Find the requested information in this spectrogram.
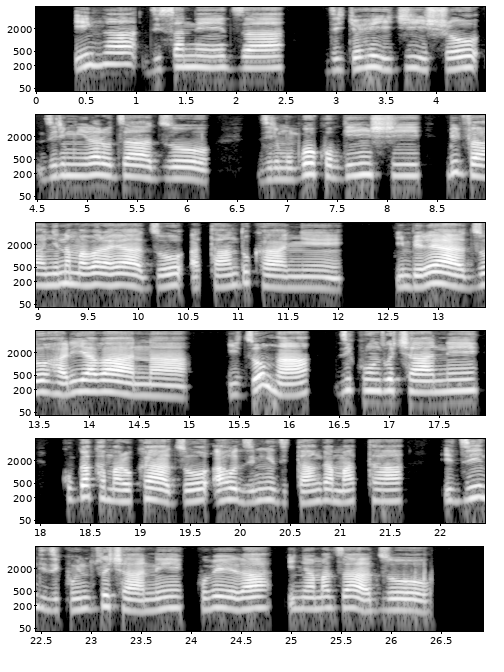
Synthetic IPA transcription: iŋ̥azisane̞ːza | ziɾɟo̞ɦe̞jiɟiːʃo̞ziɾimŋiːɾaɾo̞zaːzo̞ | ziɾimub̚ɡo̞ːko̞bɡiːnʃi | βivaːɲe̞namaβaɾajaːzo̞ataːndukʰaɲe̞ | imbe̞ɾejaːzo̞ɦaɾiaβaːna | izo̞ŋ̥a | zikuːnzɡwe̞t͡ʃaːne̞ | kub̚ɡaːkamaɾo̞kʰaːzo̞ʔaho̞zimŋe̞zitaːŋɡamatʰa | iziːndizikuːnzwe̞t͡ʃaːne̞kuβe̞ːɾa | iɲamazaːzo̞

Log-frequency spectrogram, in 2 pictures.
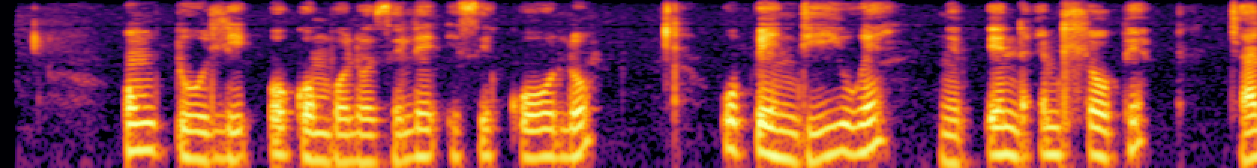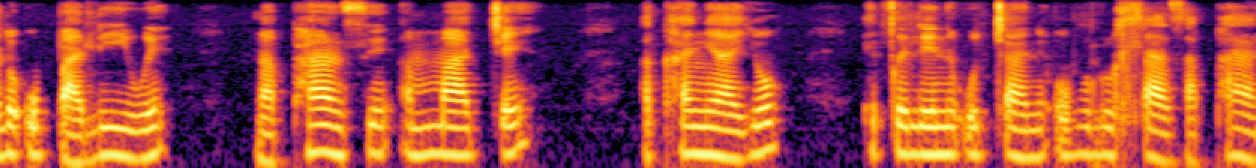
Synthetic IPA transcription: um̩d̥ʱuliɔɡ̥ʱɔmbʱɔlɔzɛlɛʔisiɣɔlɔ | upʼendʱiwɛ | ŋɛpʼɛndʱaʔem̩ɬɔpʰɛ | nd͡ʒʱalɔʔub̥ʱaliwɛ | ŋapʰant͡sʼiamat͡ʃʼɛ | akʰaɲajɔ | ɛǀɛleniʔut͡ʃʼanɛʔo̰βuluɬazapʰaːnt͡sʼ

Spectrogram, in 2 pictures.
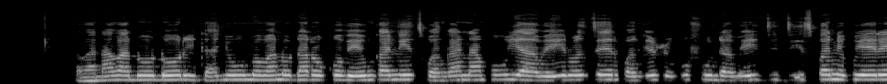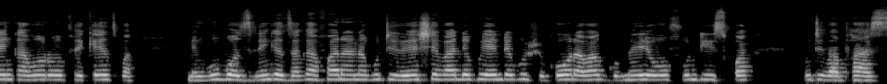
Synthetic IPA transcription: ʋanaʋaɗo̞ɗo̞ɾikaɲuuno̞ʋano̞ɗaɾo̞ko̞ʋe̞uŋɡanid͡zwaŋɡanambujaʋe̞iɾo̞nze̞rwaŋɡe̞ʐe̞kufundaʋe̞id͡zid͡ziswane̞kue̞ɾe̞ŋɡaʋo̞ɾo̞p͡fe̞ke̞d͡zwa | ne̞ŋɡuɓo̞d͡zine̞ŋɡe̞d͡zakafananak̬utiʋe̞ʃe̞ʋaɗe̞kue̞ndekuʐiko̞ɾaʋaɡʱume̞joʋo̞fundiswa | kutiʋapʰaːsi̥

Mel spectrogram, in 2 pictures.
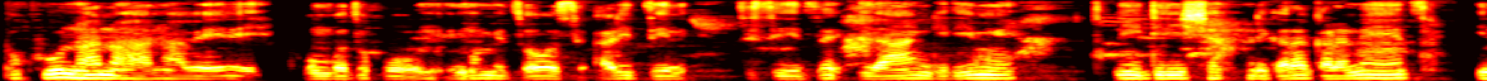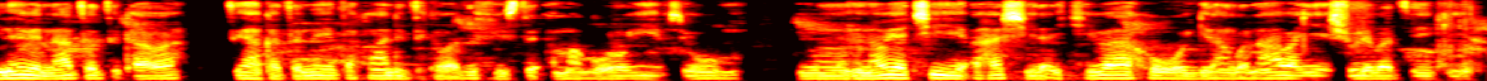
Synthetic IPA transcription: ukʰuːn̥huhanoahaːn̥huaβe̞ːɾejekuːmbozukuːn̥huiŋhomizo̞ːseaɾiziniz̥isize̞iɾaːŋɡiɾimŋe̞ | nidiɾiʃaɾiɡaɾaɡ̥aɾane̞ːz̥ḁ | in̥he̞βe̞nazo̞zikʰaβa | z̥ihakazene̞ːzakaːndizikaβa̰zifise̞ʔama̰ɡo̰ɾojivjumo | numuːnhunawo̞jat͡ʃiːje̞ʔahaʃiɾaikʰiβahowoɡiɾaŋɡo̞nahaβaɲeʃuːɾeβaziɡiɾa

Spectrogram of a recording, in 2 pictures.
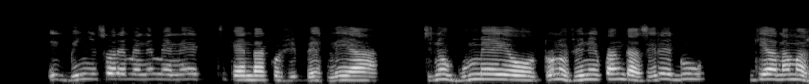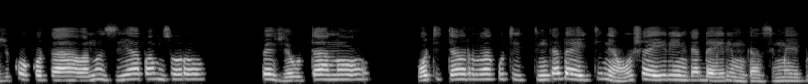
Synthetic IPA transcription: iɡʱiɲiso̞ɾemene̞me̞ne̞tikaendakuʐibʱe̞ɦeja | tino̞ɡʱumejotono̞ʐine̞kwaŋɡaziɾe̞ɗu | ŋɡianamaʐiko̞ko̞taʋano̞ziʋapamuso̞ɾo̞ | pe̞ʐe̞utano̞ | wotitauɾirakutitiŋɡaɗaitine̞ɦo̞ʃaiɾiːŋɡaɗaiɾimuɡazimwe̞ːɗu

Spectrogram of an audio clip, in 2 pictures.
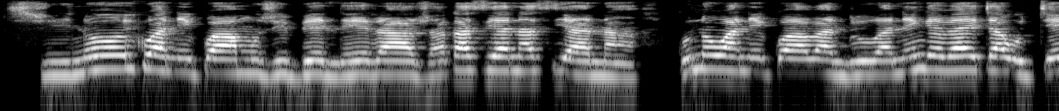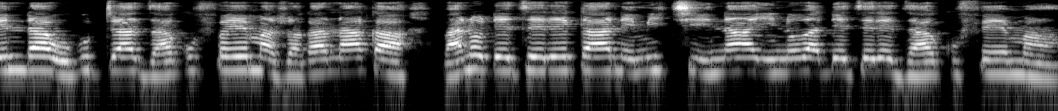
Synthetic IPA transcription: ʐ̥inowanikwamuʐibʱe̞ɮe̞raʐakasijanasijaːna | kuno̞wanikwaʋantʰuʋane̞ŋɡe̞ʋaitaɦute̞ndaɦwe̞kutad͡zakufe̞maʐakanakaʋano̞ɗe̞t͡se̞ɾe̞kane̞mit͡ʃinaino̞ʋaɗe̞t͡se̞ɾe̞d͡zakufe̞ːma

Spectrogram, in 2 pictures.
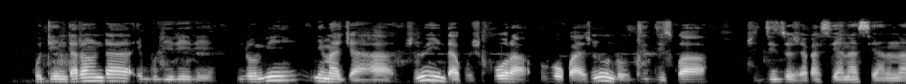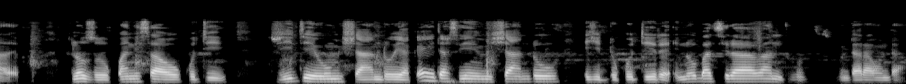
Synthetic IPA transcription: kutindaɾaundaiɓuɗiɾire | ndomine̞mad͡ʒaɦaʐ̥ino̞e̞ndakuʐiko̞ɾaukokwaʐino̞ndo̞d͡zid͡ziswa | ʐ̥id͡zid͡zo̞ʐakasijanasijanana̰ | ʐ̥ino̞zo̞kwanisawo̞kuti | ʐiːte̞womiʃando̞jakaitasemiʃando̞ | jet͡ʃidʱoko̞teɾa̰ʔino̞ɓat͡siɾaʋantʰu | mundaɾauːnda̰

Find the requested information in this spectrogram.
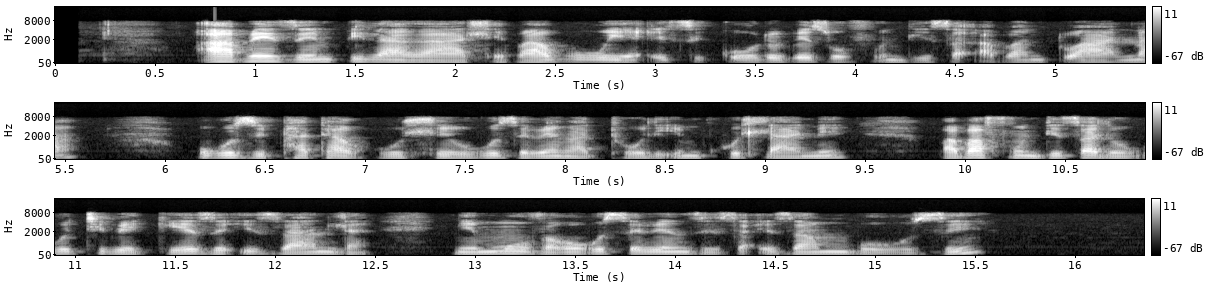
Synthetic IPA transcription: aβɛzempʼilaɣaɬɛ̰βaβujaʔisiɣɔlɔβɛzofundʱisa̰ʔa̰βantʼwana | uɣuzipʰatʰaɣuɬɛuɣuzɛβɛŋatʰolḭʔḭm̩kʰuɬanɛ | βaβafundʱisaloɣutʰiβɛɡ̥ʱɛzɛʔizand͡ɮʱa | ŋemuvaɣoɣusɛβend͡zʱisaʔizambʱoːzi

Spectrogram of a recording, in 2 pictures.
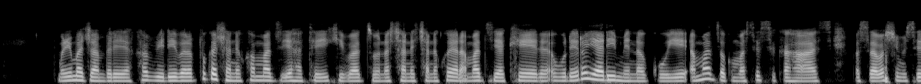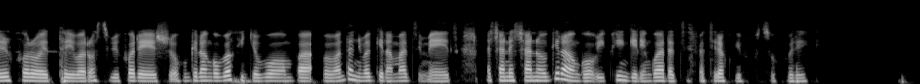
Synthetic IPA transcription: muɾimad͡ʒaːmbe̞ɾe̞jakʰaβiɾiβaɾavuɡat͡ʃaːne̞koamaːzijaɦatʰejikiβazo̞nat͡ʃaːne̞t͡ʃaːne̞kojaɾa̰mazijakʰeːɾa̰ʔuβuɾe̞ːɾo̞jaɾimenaɡ̥uje̞ʔamazaɡumasesikaɦaːsi̥βasaβaβaʃimit͡seɾiɾikʰo̞ɾotʰejoβaɾuːnsiβiko̞ɾe̞ːʃo̰kuɡiɾaŋɡoβakiɟo̞βo̞ːmbaβaβaːndaɲiβaɡiɾamaːzime̞ːzḁnat͡ʃaːne̞t͡ʃaːnekuɡiɾaŋɡo̞βikwiːŋɡiɾiŋɡwaːɾazifatiɾakwiːfu̥t͡sukuɾike̥

